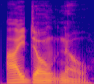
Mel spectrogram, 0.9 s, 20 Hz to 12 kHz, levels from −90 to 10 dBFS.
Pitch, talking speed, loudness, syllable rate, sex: 90 Hz, 190 wpm, -17 LUFS, 3.7 syllables/s, male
